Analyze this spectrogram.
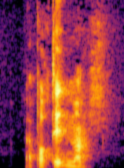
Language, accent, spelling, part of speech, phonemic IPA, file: French, France, à portée de main, adjective, /a pɔʁ.te d(ə) mɛ̃/, LL-Q150 (fra)-à portée de main.wav
- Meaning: within reach, at hand, at one's fingertips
